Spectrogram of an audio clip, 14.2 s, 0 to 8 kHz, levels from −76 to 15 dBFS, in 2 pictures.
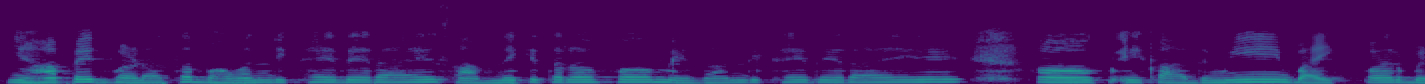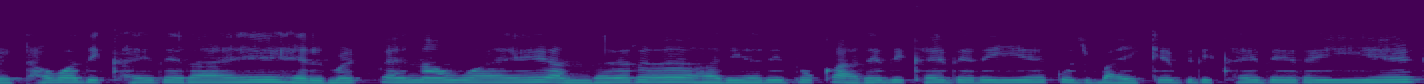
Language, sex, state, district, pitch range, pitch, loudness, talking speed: Hindi, female, Bihar, Saran, 205-220 Hz, 210 Hz, -35 LUFS, 200 wpm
